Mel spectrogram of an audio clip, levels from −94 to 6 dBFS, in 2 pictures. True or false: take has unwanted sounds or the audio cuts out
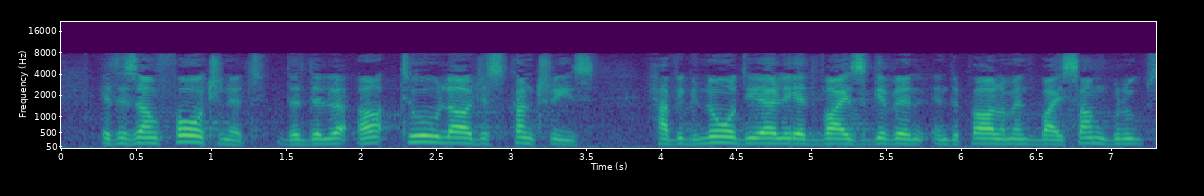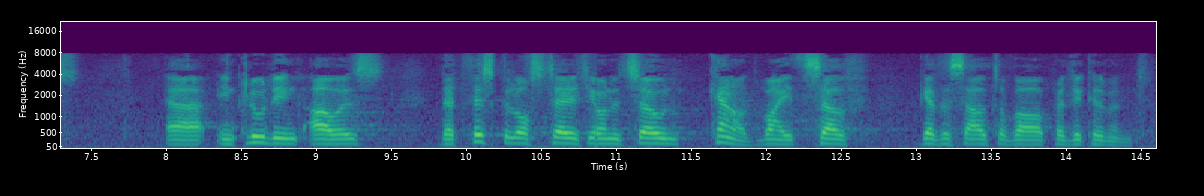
false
